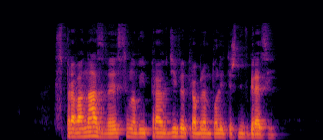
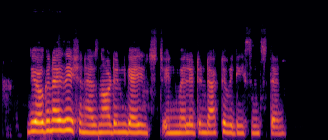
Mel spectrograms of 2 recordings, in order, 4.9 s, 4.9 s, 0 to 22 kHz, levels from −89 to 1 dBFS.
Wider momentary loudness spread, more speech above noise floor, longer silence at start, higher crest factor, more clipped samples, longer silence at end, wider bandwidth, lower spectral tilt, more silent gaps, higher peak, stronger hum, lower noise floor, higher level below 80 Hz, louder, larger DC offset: second, 8 LU vs 16 LU; second, 61 dB vs 66 dB; first, 0.85 s vs 0.4 s; about the same, 22 dB vs 18 dB; neither; about the same, 0.75 s vs 0.65 s; first, 11 kHz vs 7.2 kHz; about the same, -7 dB/octave vs -6.5 dB/octave; neither; about the same, -6 dBFS vs -4 dBFS; neither; about the same, -87 dBFS vs -88 dBFS; first, -58 dBFS vs -72 dBFS; second, -27 LUFS vs -23 LUFS; neither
